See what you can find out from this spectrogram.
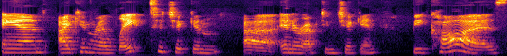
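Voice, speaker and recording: Female children's storybook reader. Bright, expressive, unhurried delivery. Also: fairly high pitch. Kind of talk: expressive children's read-aloud.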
